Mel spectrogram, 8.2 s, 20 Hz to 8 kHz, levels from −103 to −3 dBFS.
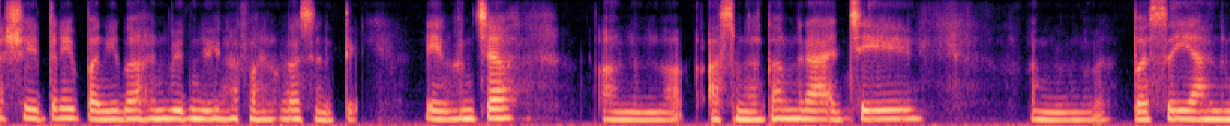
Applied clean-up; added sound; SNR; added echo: neural diffusion model UNIVERSE++.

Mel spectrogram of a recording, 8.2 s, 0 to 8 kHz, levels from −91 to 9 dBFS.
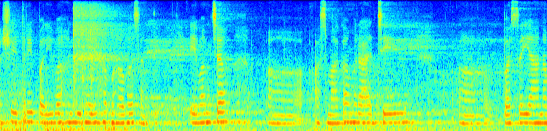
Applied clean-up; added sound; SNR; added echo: none; Rain / Thunderstorm; 9 dB; none.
